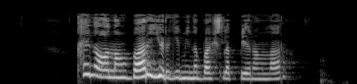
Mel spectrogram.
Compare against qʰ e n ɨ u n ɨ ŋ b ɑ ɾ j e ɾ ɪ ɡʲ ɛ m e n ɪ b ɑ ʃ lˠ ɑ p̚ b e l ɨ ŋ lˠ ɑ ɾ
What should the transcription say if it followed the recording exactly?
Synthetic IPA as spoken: qʰ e n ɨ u n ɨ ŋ b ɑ ɾ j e ɾ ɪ ɡʲ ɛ m e n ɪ b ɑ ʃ lˠ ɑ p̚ b e ɾ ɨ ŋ lˠ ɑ ɾ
